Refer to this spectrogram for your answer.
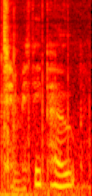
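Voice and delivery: ordinary delivery, nothing marked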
